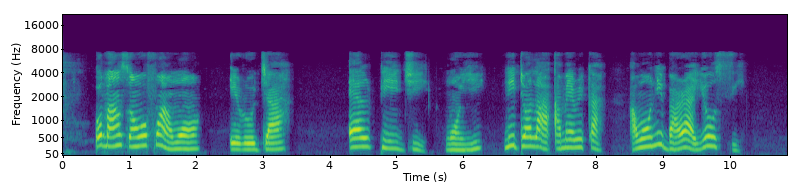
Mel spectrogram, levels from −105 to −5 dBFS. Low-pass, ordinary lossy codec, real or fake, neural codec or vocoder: 7.2 kHz; AAC, 32 kbps; fake; codec, 16 kHz in and 24 kHz out, 2.2 kbps, FireRedTTS-2 codec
